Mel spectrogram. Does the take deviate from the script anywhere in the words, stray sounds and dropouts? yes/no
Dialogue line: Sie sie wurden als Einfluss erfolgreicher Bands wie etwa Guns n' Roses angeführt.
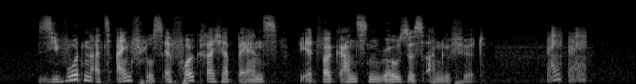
yes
